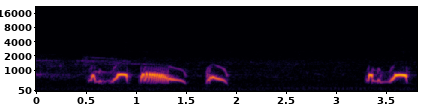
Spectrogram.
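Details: Spotted dove giving a fast urgent cooing used as a decoy to lure wild birds: short paired hoots, then a longer falling coo and a single clipped note, with a silent gap before the pair starts again.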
